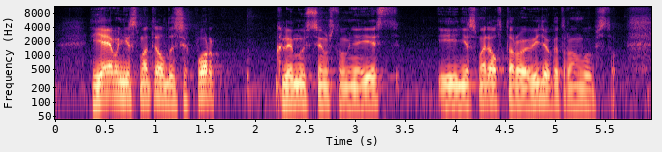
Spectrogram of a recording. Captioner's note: none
